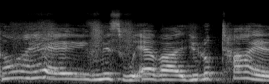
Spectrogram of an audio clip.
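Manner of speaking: high, sing-song mock greeting; imitated friendly greeter. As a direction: chirp it up like a cheery passerby. Imitating someone greeting older lady.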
